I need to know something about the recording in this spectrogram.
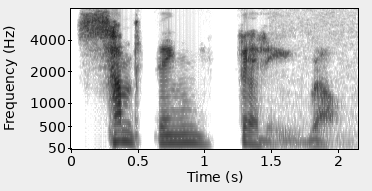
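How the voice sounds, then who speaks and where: A woman's voice: low voice, big pitch swings, slow pace, slightly rough, dull audio, full character voice. An actress playing a long-serving lady's maid in a period drama, plain-spoken, disapproving and ominous. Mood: worried, ominous. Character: grumbling, foreboding old family lady's maid. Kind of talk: period radio drama acting.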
